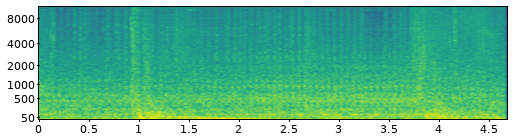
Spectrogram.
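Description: A drone explodes with a loud blast.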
